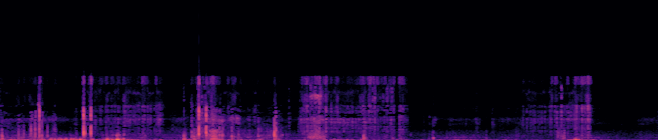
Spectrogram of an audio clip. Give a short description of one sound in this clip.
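A stick scrapes and crunches in snow.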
